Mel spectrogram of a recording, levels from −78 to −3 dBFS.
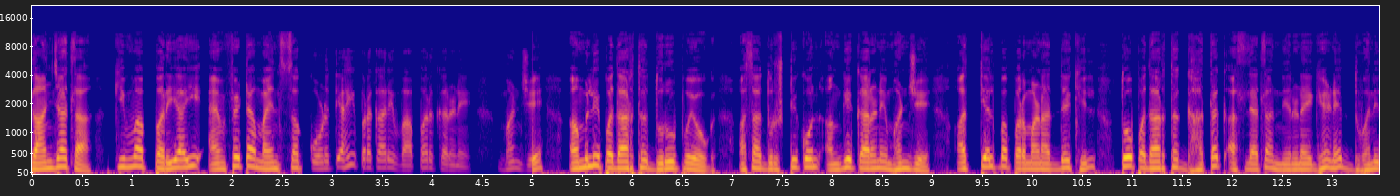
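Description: Throughout this speech clip the sound is dull, with nothing above 11.4 kHz and rough, fluttering noise around tones, most likely from Dolby Digital compression at a low bitrate consistent with 64 kbps. From 2.70 to 5.00 s it abruptly turns narrower and quieter, cut off above 7.6 kHz, about 10 dB down, with faint new background noise, likely because the input switched to a poorer device.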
